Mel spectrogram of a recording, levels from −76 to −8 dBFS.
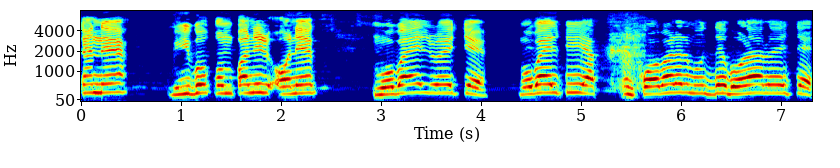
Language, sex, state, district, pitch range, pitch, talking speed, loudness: Bengali, male, West Bengal, Malda, 250-285 Hz, 275 Hz, 125 wpm, -13 LUFS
